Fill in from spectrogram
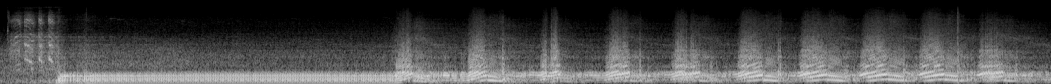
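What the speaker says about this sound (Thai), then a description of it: "คันนี้ครับ มาพร้อมกับท่อแต่งจากเอสเปกเดี๋ยวมาฟังเสียงกันเลยนะครับ" A 2018 Honda CBR650F with an aftermarket exhaust idles loudly up close. After a few seconds the engine is blipped in a rapid series of sharp revs, each rising and falling, with a raspy, throaty exhaust note.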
